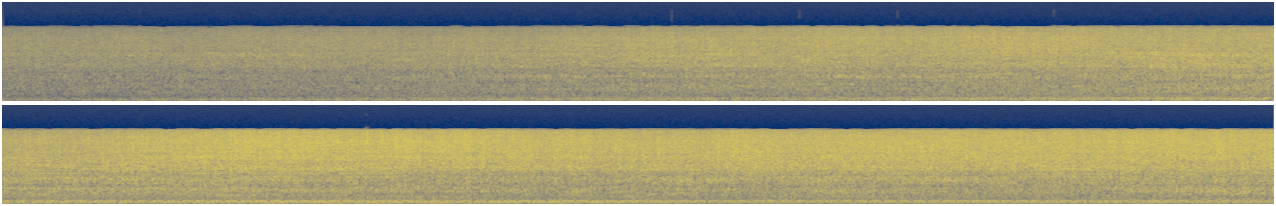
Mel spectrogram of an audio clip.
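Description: Diesel locomotive hauling a train towards the listener, its engine drone and rail noise growing steadily louder over the first ten seconds or so, then holding loud as it draws close.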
